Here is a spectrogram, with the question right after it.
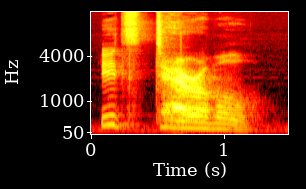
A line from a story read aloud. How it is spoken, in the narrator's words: growled Hagrid into his beard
